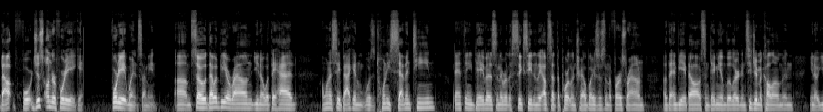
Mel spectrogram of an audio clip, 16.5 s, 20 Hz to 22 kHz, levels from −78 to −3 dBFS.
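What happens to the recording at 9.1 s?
At 9.05 to 9.11 s the speech is broken by damaged data in the compressed stream. The decoder misreads the corrupted frames, loses sync and hunts for the next valid frame header, producing a brief chirp or squawk about 56 ms long before the audio resumes.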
